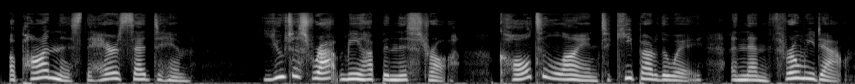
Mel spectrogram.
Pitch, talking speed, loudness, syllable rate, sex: 230 Hz, 210 wpm, -17 LUFS, 4.4 syllables/s, female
